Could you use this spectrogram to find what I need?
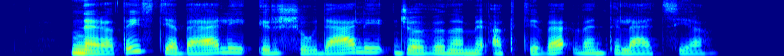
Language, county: Lithuanian, Utena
